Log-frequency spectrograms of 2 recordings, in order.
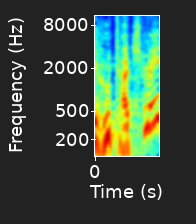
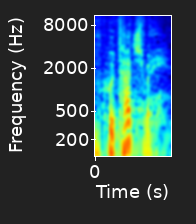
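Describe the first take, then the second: First: High, disbelieving repeat of a dopey question; raised, baffled questioning; incredulous echo. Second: Softer, level, deliberate question; understated, unhurried question; calm Jesus asking. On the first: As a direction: throw the question back in disbelief. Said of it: "thought it was a dopey question". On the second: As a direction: ask it quietly and simply. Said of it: "And he says". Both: Acted.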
